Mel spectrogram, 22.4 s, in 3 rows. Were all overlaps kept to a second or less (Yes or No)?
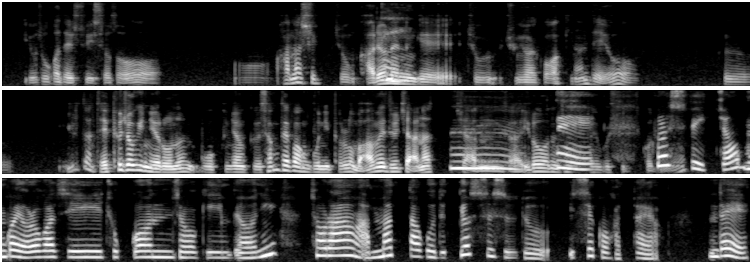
No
